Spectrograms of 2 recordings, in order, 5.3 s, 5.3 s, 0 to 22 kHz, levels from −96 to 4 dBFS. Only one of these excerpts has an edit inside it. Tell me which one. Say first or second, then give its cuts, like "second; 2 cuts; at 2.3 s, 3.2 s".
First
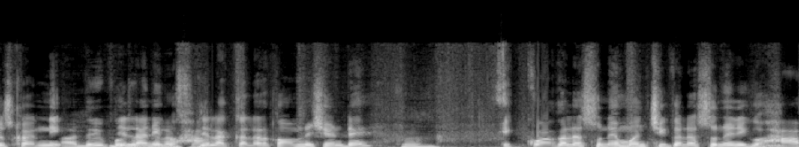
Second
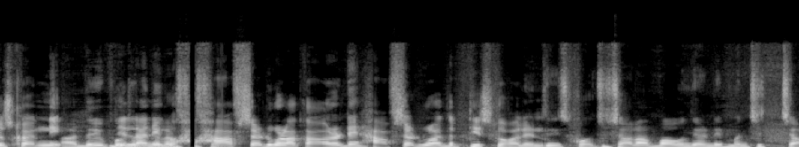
first; 1 cut; at 1.2 s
